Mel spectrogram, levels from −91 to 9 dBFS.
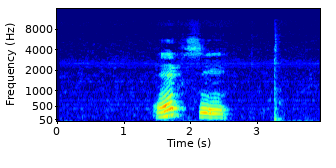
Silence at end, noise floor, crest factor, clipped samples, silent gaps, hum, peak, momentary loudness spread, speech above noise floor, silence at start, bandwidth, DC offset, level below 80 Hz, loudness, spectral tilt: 0.65 s; -67 dBFS; 22 dB; under 0.1%; none; none; -10 dBFS; 11 LU; 41 dB; 1.45 s; 10.5 kHz; under 0.1%; -64 dBFS; -27 LUFS; -8 dB/octave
